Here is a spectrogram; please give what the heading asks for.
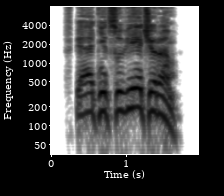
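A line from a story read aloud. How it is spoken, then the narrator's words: Loud shout. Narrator (Russian): громко крикнул Колли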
